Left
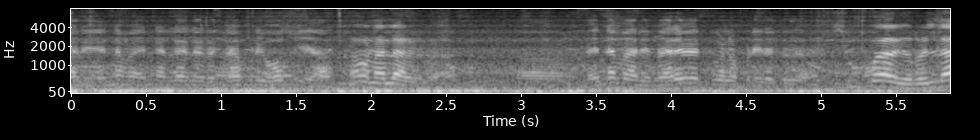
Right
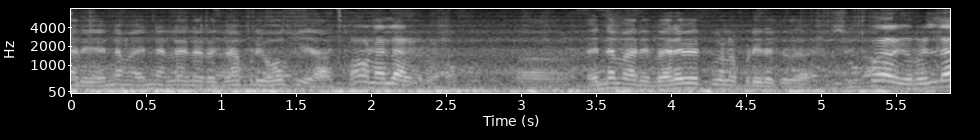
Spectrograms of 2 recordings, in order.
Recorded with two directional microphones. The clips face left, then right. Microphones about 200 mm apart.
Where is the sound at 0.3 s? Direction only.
50° right (ahead or behind).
